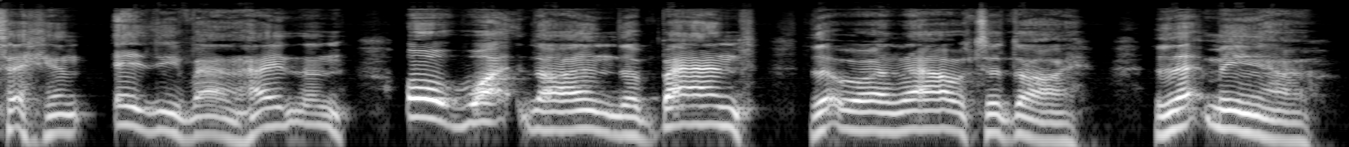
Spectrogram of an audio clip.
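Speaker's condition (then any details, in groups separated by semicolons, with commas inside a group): ALS; voice may sound peculiar tonight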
